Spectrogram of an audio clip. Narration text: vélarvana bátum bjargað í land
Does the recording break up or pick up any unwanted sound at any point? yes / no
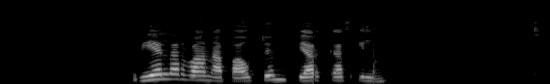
no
